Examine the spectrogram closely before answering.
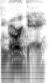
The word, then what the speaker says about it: Norge: fund fun fact about that it is actually pronounced Norge and it's it's Norwegian for Norway and so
